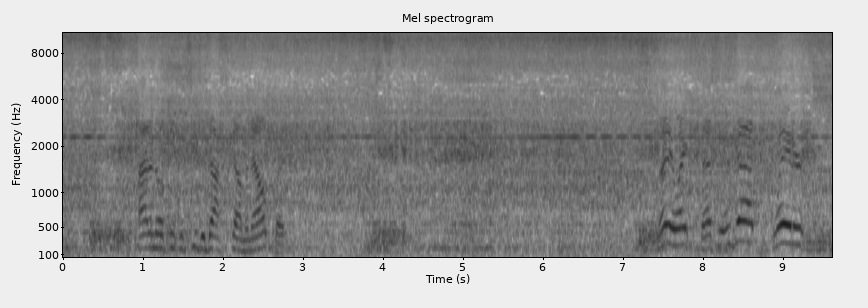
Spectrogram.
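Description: A carpet cleaning machine hums and sucks steadily.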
